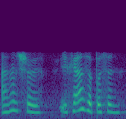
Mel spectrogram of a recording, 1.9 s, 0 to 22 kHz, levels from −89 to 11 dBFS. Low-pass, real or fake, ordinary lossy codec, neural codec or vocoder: 3.6 kHz; fake; none; codec, 16 kHz, 0.8 kbps, ZipCodec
